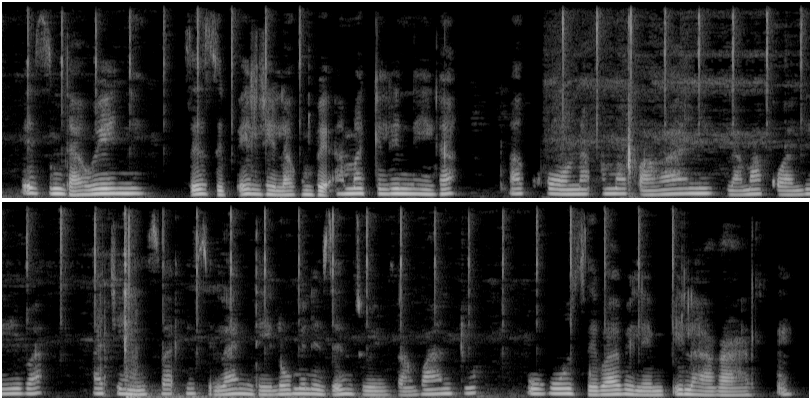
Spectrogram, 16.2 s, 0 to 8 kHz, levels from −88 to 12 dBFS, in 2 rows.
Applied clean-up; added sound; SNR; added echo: classical method log-MMSE.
